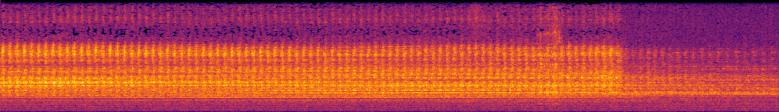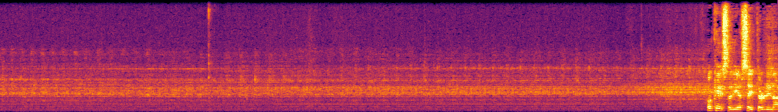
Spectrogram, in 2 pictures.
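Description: An N-scale model freight train rolls along the track with a faint electric motor whine.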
